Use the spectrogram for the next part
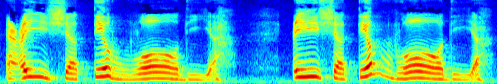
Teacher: اس کے اندر مرجنگ، اس کے اندر مدغم ہو رہا ہے، لام اور را مدغم ہو رہا ہے، اس کے اندر مرج ہو رہا ہے، پورا مکس ہو رہا ہے، لیکن غنہ کا ساؤنڈ نہیں آ رہا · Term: ادغام کامل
